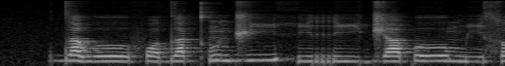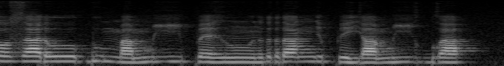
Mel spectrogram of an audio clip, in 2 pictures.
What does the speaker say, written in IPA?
d a˦˨ w oː˨ f ɔ˨ d a˦ kʼ ũ˦ d͡ʒ iː˦ h i˨ r iː˨ d͡ʒ a˦ p oː˦ m i˨ s ɔ˦ z a˦ ɾ oː˦ ɓ u˦ m a˨ m iː˦ p ɛ˨ ɣ ũ˨ r a˦ ŋ ɪ˦ p e˨ j a˨ m iː˦ ɡʷ a˦

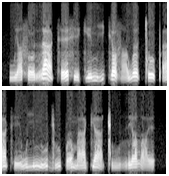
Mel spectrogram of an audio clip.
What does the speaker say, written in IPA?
w e˩˧ sˤ u˩˧ r a˥˩ kʰ ɛ˧˥˧ x e˨˩ kʲ e˦˥ m i˧˥˧ kʲ o˥˩ zˤ a˩˧ w ʌ˥˩ ǀ o˥˩ pʼ a˧˥˧ kʰ e˩˧ w i˦˥ n u˧˥˧ ɡʲ u˧˥˧ p ʌ˧˥˧ m a˦˥ kʲ a˥˩ ǁ u˨˩ r e˦˥ ðˤ ɛ˩˧

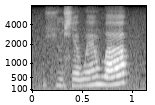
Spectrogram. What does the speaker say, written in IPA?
ç ʉ ɕ ɛ̃ w ɛ̃ w a

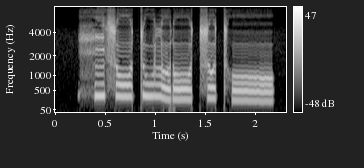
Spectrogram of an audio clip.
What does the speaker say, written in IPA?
h ĩ˦ s oː˦ t u˦ l ʊ˨ ɾ oː˨ t͡s ʊ˦ tʰ oː˨

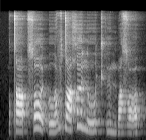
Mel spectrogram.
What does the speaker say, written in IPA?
tˤ aː˨˩ ʔ sˤ ʉː˥˩ ʔ oː˨˩˦ v dˤ e˨˩˦ χ ɵː˥˧ n oː˩˥ t͡ʃʼ ʉ˨˩ m b ɐ˨˩ zˤ o˨˩˦

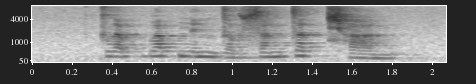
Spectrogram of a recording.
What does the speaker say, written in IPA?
k l a˦˥ p̚ b a˥˩ p̚ n e˧ n d a˨˩ w s a˦˥ n t a˥˩ t̚ t͡ɕʰ a˨˩ n

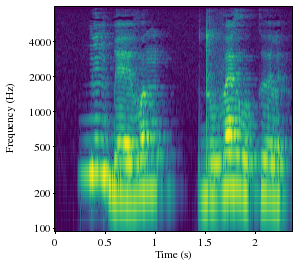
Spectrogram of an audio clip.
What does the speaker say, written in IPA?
ɡ͡b ĩ˦ ɡ͡b eː˨ v ə˧ ŋ | d u˨ v ɛ˧ ɣ u˨ k ɨ˨ l

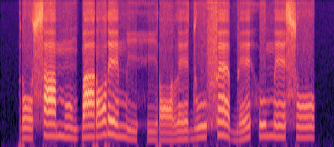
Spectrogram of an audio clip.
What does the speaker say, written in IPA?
ɾ o˨ s a˧ m ũ˨ ɡ͡b a˧ ɾ ɔ˦ ɾ e˧ m i˨ h i˨ ɾ ɔ˨ l e˧ d u˦ f ɛ˦˨ b e˨˦ h u˦ m e˦ s o˦

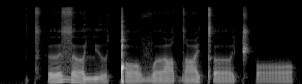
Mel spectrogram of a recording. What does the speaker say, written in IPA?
t͡sʼ ə˩˧ z ʌ˩ lʲ ɤ˩˧ ǃ ɔ˩ v ʌː˩˧ dˤ ɪː˩˧ tʼ ʌː˩ t͡ʃʼ ɔ˩˧

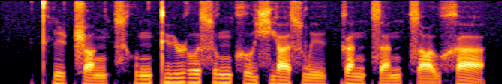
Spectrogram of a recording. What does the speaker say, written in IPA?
t̪ʰ i˧˥ ʈ͡ʂ ɑ˨˩ ŋ t͡sʰ ʊ˥ ŋ t̪ y˥ ɻ ɤ˥ s ʊ˥ ŋ x ɤ˧˥ ɕ j ä˧˥ s w e˨˩ ɪ̯ k a˥˩ n t͡s a˧˥ n t͡s ɑ˧˥ ʊ̯ x ä˥˩

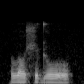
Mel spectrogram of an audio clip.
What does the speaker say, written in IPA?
l ɔ ʃ ə ɖ o

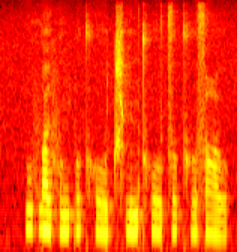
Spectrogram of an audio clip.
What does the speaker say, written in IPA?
u˥˧ f w a˥˩ ɪ̯ f ʊ˧˥ ŋ p ɤ˧˥ kʰ o˨˩ ʊ̯ t͡ɕʰ i˧˥ n kʰ o˥˧ ʊ̯ t͡s ɤ˥˧ kʰ ɤ˥˧ s ɑ˥˩ ʊ̯

